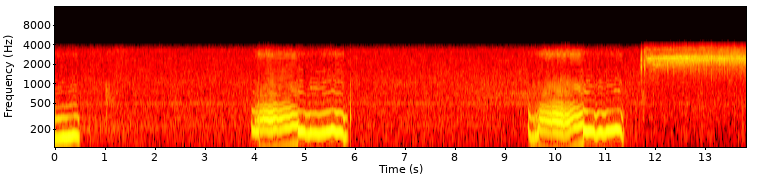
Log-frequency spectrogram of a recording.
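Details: Beagle snoring: two long, rasping, harmonic snores about five seconds apart, each lasting nearly two seconds with a wavering low pitch, then a steady high electronic tone toward the end.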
